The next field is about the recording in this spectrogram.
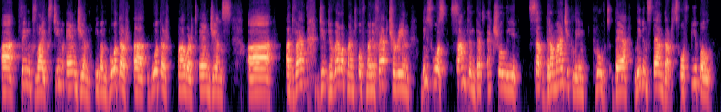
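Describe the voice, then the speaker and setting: A man's voice: a little high, normal speed, rough recording. A middle-aged man from Ukraine with a Ukrainian accent, giving an earnest, explanatory online talk as a business professor. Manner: earnest, explanatory, with frequent restarts. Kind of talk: online lecture presentation.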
